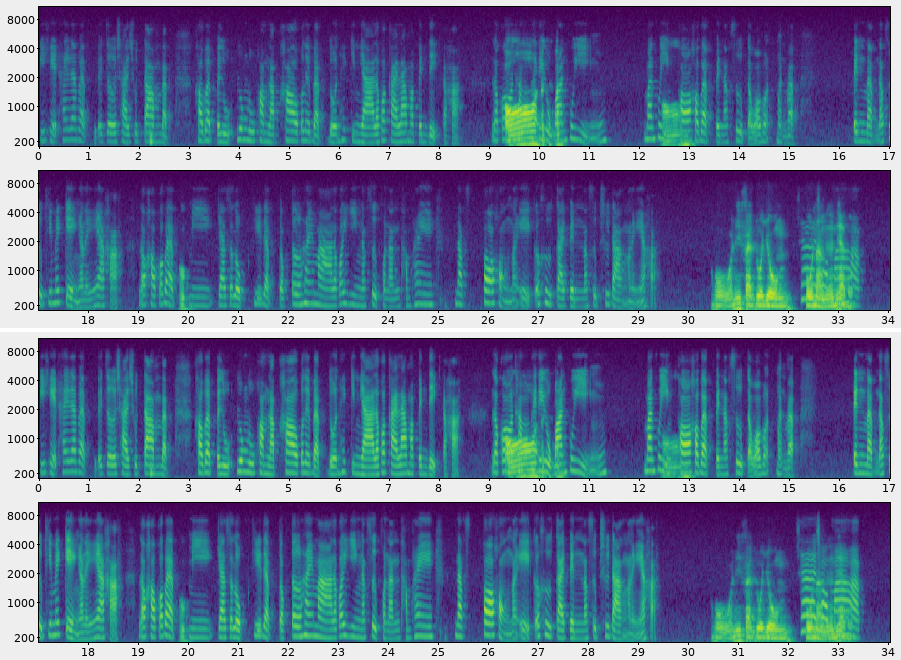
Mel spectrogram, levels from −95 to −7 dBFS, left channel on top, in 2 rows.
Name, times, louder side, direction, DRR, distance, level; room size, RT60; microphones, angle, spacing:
voice 1, 0.0-8.4 9.0-11.4 12.1-15.3 16.3-18.7 19.0-19.7 20.0-21.1 21.3-25.1 25.3-25.5 25.9-29.4 32.2-33.4, right 5 dB, 55° right, 0.5 m, -31 dB
voice 2, 9.3-10.4 12.5-13.0 19.8-19.9 30.5-32.1 32.4-33.4, left 3 dB, 35° left, 0.7 m, -22 dB
14.5 x 13.0 x 2.7 m
head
